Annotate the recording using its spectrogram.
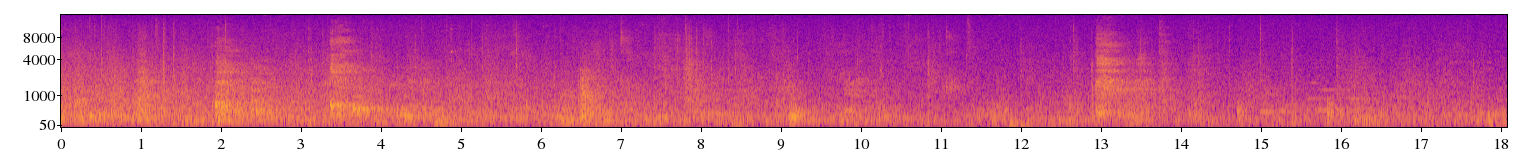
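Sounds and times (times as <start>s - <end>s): rustling room noise: 4.3s - 18.0s.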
